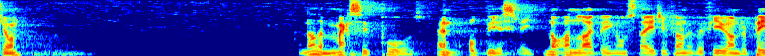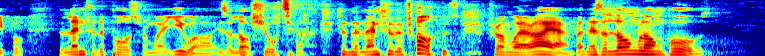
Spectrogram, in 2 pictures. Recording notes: Recorded on 10th Feb 2020 at EartH Hackney.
